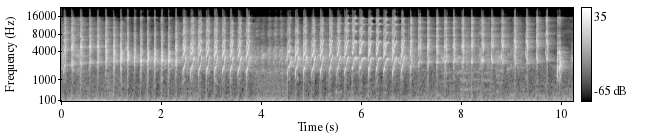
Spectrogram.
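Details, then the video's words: Long-tailed shrike song compared to a sewing machine: a long, steady machine-gun stream of short, sharp high notes, three or so a second, pausing briefly near the middle before resuming. "CENDET SUARA MESIN JAHIT"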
